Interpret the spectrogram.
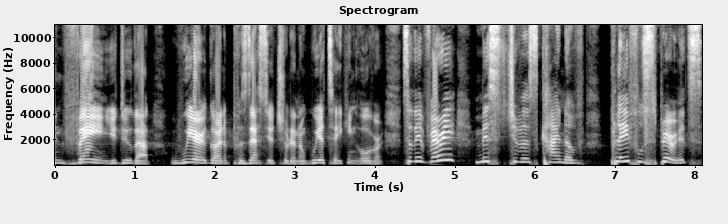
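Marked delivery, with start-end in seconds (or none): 0.0-4.1 low, mocking ghostly voice. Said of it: "the Abiku are kind of laughing at people and say".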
